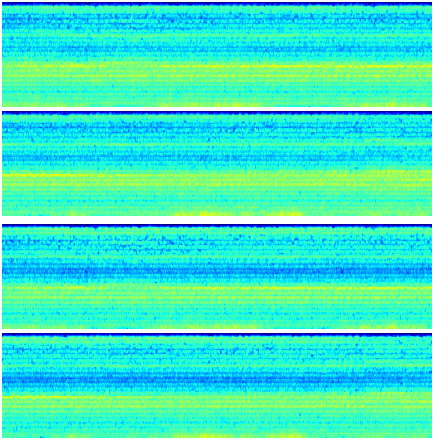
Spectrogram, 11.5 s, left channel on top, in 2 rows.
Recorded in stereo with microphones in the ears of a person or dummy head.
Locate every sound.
0.0 s a drone: 5° left (ahead or behind)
